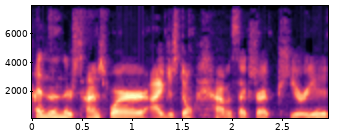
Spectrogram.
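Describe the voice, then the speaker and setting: A man with a fairly low pitch speaks very fast, keeping his intonation fairly even. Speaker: vlogger. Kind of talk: casual vlog. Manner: hesitant, many fillers.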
